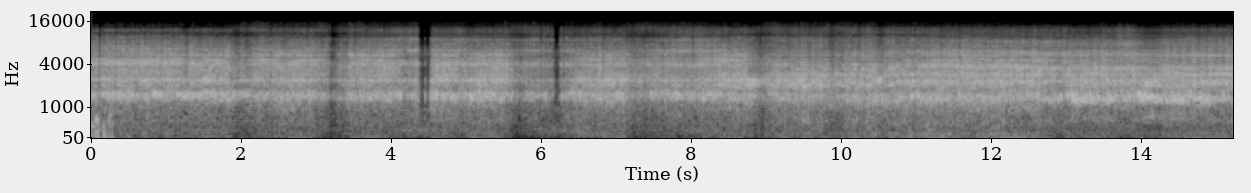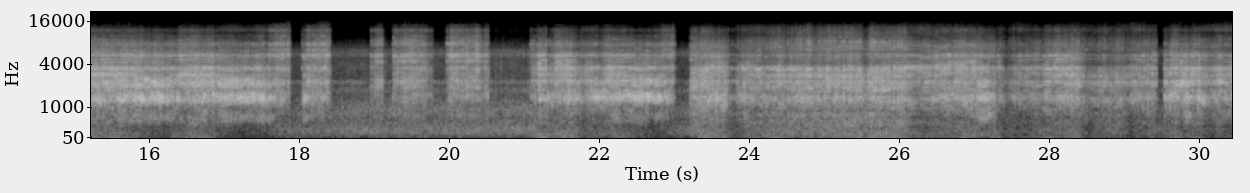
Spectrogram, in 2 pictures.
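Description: A turning tool cutting the face of a spinning wood disc on a lathe: a steady, loud hiss of shavings peeling off the wood. There are several brief breaks in the second half where the tool comes off the cut.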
